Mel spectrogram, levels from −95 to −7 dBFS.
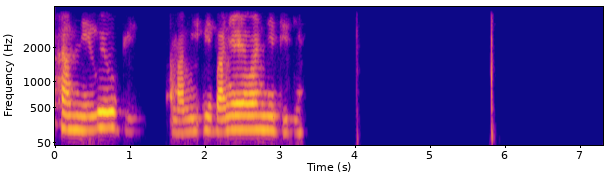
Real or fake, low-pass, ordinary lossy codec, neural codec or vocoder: fake; 3.6 kHz; none; codec, 24 kHz, 3 kbps, HILCodec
